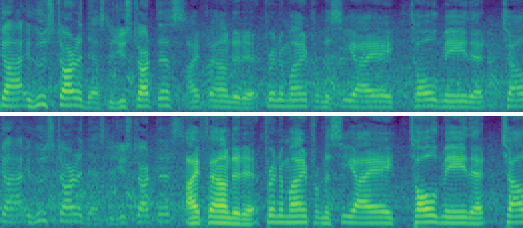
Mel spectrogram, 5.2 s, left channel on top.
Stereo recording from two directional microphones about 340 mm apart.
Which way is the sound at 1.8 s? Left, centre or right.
Right.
